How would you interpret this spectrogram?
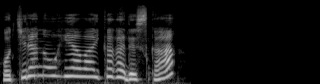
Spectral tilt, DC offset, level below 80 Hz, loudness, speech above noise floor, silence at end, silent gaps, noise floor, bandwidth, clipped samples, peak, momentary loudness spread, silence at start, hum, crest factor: -3.5 dB/octave; under 0.1%; -60 dBFS; -21 LUFS; 64 dB; 1.45 s; none; -84 dBFS; 17 kHz; under 0.1%; -6 dBFS; 4 LU; 0.05 s; none; 16 dB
